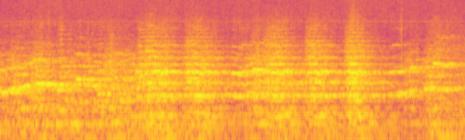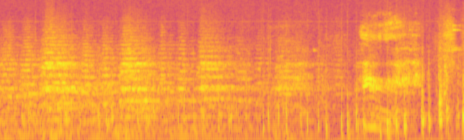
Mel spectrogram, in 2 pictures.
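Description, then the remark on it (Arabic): Galloping horse hooves of a pursuing horseman clatter in a rapid, uneven rhythm, growing steadily louder toward the end, after a stretch of sustained dramatic music that carries through the opening. “فارس لحق بنا يا بطرس.”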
